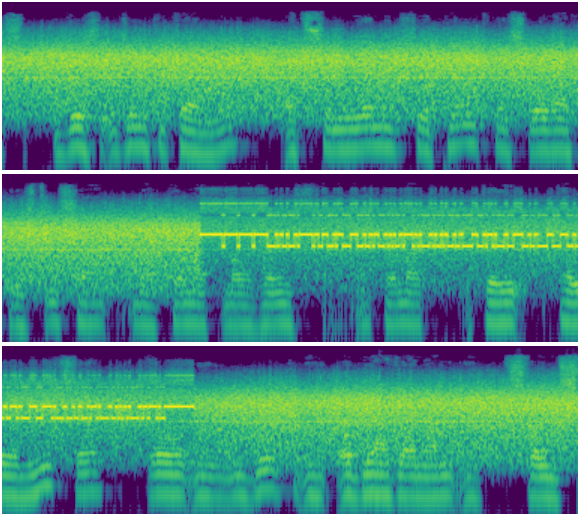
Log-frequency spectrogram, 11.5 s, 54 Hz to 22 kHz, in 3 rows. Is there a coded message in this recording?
Yes: RTTY (75 baud, 850 Hz shift) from 5.2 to 9.0 s, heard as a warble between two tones, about 2100 Hz centre, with radio static. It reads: WHO ASKED THEM TO COME HERE?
